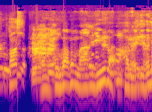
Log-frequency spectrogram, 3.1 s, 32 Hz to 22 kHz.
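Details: Sahiwal cattle being bought and sold at the opening of Ambari market, Dinajpur, on 9 June 2025: a steady, low, sustained moo lasting over a second, surrounded by men talking prices in a busy market.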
